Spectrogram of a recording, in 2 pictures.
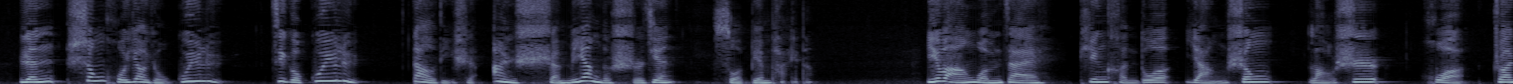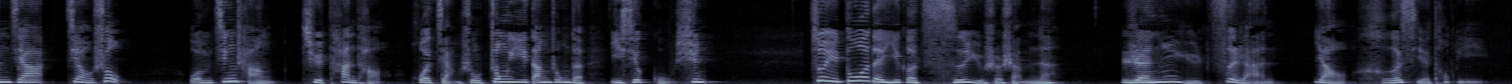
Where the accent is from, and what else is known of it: China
